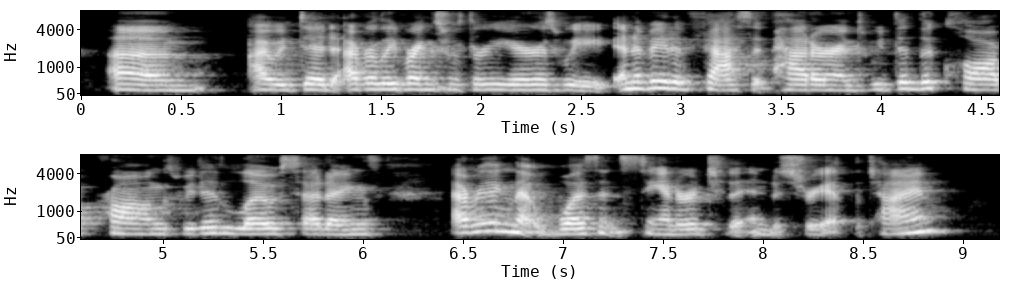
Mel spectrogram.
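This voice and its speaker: With an American accent and an ordinary speaking voice, a woman talks at a fairly quick pace with hardly any pauses, medium pitch and ordinary pitch variation, on a very clean recording with a silent background. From US Midwest, Minneapolis, Minnesota. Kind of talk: interview.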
